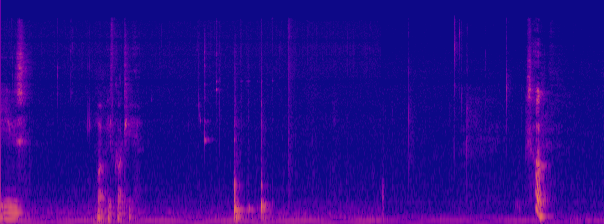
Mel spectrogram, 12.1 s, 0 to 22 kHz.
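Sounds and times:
glass bottle set down on table: 4.7 - 5.4.

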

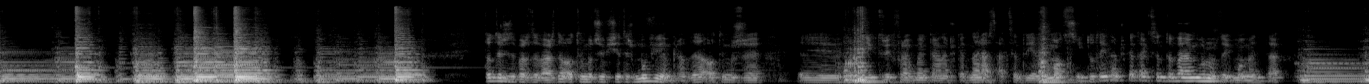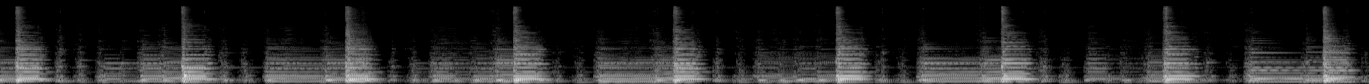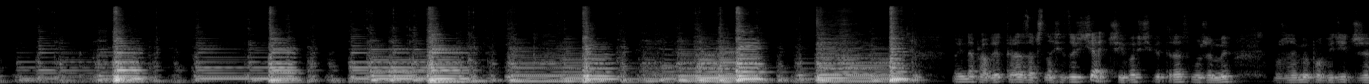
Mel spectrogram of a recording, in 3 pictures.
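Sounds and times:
classical guitar strummed: 0.0 - 4.6, 8.4 - 9.0, 12.1 - 36.7.

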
